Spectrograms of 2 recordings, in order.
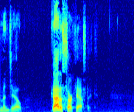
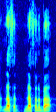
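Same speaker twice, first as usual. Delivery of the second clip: ordinary talk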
